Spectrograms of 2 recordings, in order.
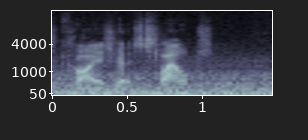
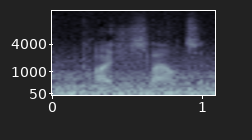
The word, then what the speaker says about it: Kaiserslautern: I do know how to pronounce Kaiserslautern now. Apparently it's Kaiserslautern. Kaiserslautern, that's how you say it.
